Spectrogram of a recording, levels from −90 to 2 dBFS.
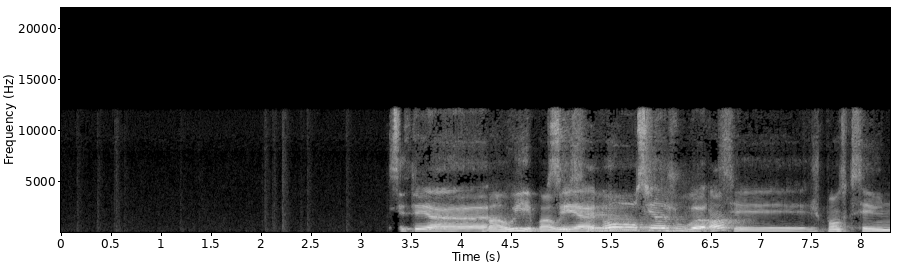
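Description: No technical faults can be heard anywhere in the speech, so there are none to describe in time order.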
